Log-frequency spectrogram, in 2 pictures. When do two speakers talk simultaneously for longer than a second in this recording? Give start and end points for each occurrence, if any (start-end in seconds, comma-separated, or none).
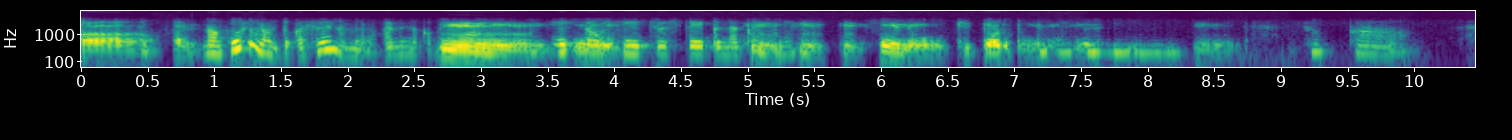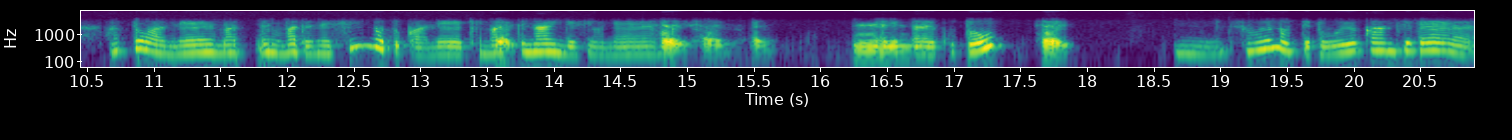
2.7-4.0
